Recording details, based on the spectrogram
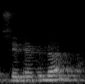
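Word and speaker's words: Psittacula: Then there is a Cetacula, here P is silent, this is for parrot.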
